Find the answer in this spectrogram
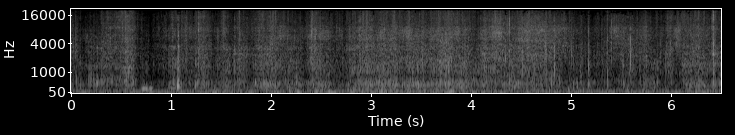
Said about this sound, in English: Sorry, I'm chewing directly in the mic.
